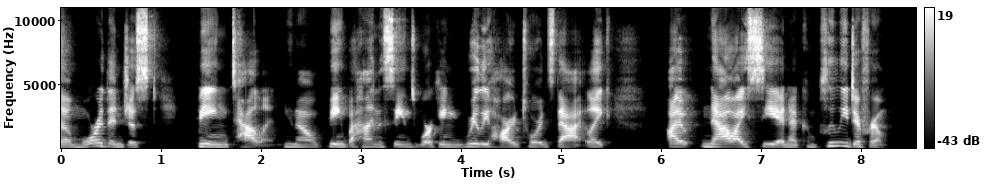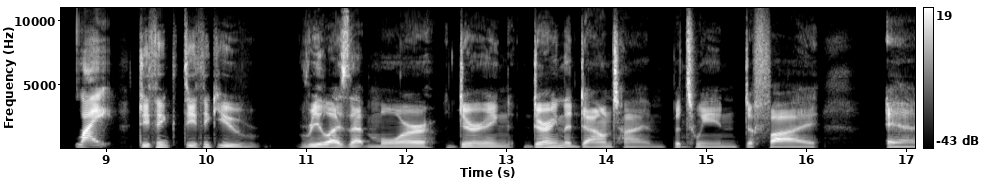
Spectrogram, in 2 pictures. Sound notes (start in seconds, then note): none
